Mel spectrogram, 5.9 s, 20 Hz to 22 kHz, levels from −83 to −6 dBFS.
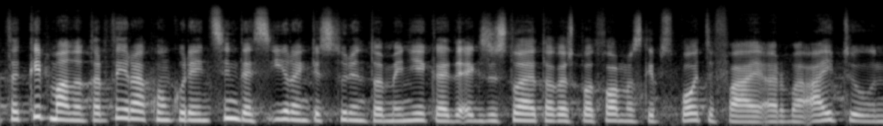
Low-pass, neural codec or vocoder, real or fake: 19.8 kHz; autoencoder, 48 kHz, 32 numbers a frame, DAC-VAE, trained on Japanese speech; fake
